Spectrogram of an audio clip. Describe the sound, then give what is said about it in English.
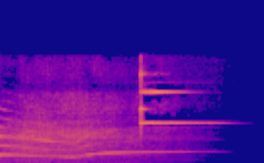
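A fire truck siren wails, its tone dipping and then rising. A bright chime rings partway through, and the sound fades out to silence as the vehicle pulls away. No talking. “Look, the truck is moving.”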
